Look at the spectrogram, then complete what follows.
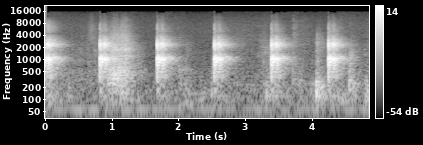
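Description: Electronic metronome clicking a steady beat, about 70 clicks a minute, six even clicks in a row.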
